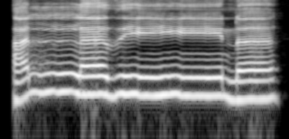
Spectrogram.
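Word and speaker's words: الَّذِينَ: পরে ইয়া সাকিন আর জালের উচ্চারণটা একদম নরম হবে আল্লাজিনা আল্লাজিনা আমানু আক আলিফ টান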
